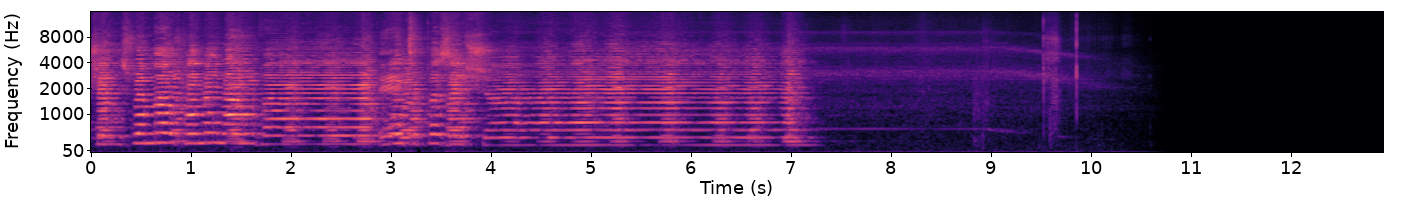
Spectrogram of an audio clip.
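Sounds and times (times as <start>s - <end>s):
accordion playing chords: 0.0s - 7.6s
short clicks: 9.4s - 10.1s.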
